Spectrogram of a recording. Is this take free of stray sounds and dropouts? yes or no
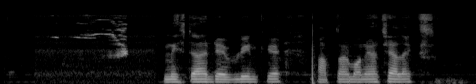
no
